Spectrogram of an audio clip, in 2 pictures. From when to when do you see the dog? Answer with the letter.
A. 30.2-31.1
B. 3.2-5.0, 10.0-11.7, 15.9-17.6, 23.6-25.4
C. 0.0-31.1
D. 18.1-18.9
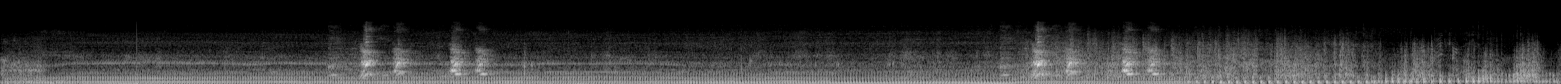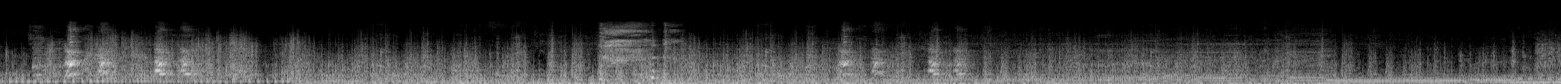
B.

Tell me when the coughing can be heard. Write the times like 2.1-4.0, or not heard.
21.6-22.4.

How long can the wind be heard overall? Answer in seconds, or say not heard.
21 s.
